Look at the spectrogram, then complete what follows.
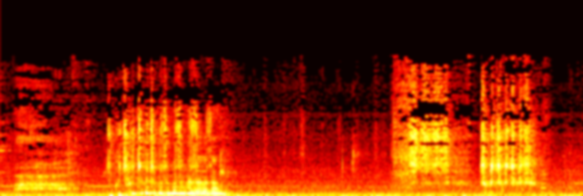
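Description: Young Shih Tzu puppy giving a whine, about a second long, starting a little over a second in and sliding slightly down in pitch. Softer hissing sounds follow near the end.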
